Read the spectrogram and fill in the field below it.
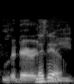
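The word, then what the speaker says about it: L'Jarius Sneed: But I got to give a big up to goddamn Ladarius Sneed. Did I say his name the right way? Yes, Ladarius Sneed.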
